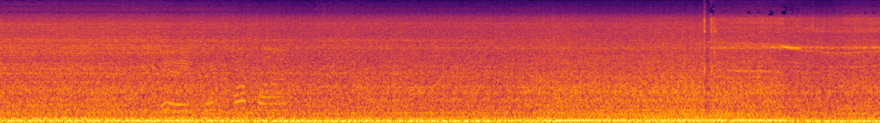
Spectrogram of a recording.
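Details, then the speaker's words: Off-road wrecker tow truck with a new hydraulic pump, after bleeding, engine running and pump engaged: heavy even low drone with no knocking, grinding or surging; pump works excellently. "on oh don't get that it works excellent"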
